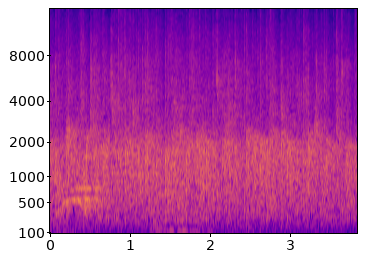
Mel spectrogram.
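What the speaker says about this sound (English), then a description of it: "Should we give her another round of applause?" An audience gives a singer-guitarist guest another round of applause at an open-mic session: steady, dense clapping from a sizeable crowd, close and even throughout with no talk over it.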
